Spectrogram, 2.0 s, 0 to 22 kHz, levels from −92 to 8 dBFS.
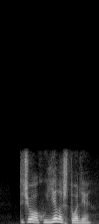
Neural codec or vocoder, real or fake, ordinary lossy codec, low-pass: codec, 16 kHz, 0.8 kbps, ZipCodec; fake; AAC, 48 kbps; 7.2 kHz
